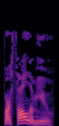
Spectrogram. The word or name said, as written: bartholemew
